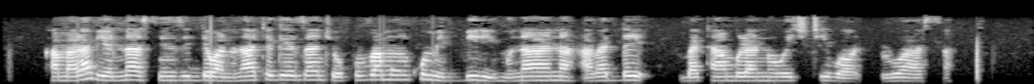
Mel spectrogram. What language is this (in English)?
Ganda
